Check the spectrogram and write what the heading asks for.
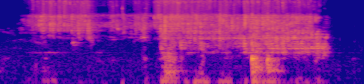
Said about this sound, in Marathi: हे आता एकदा वॉश करून घेऊ आपण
